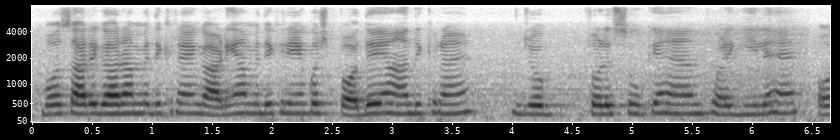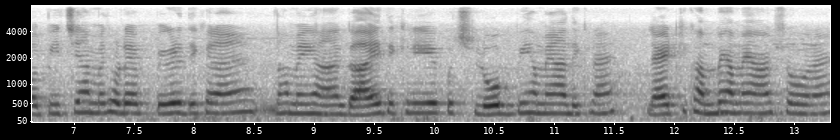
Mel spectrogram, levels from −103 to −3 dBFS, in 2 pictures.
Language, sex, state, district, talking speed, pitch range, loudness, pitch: Hindi, female, Bihar, Begusarai, 250 wpm, 235-255 Hz, -28 LUFS, 245 Hz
